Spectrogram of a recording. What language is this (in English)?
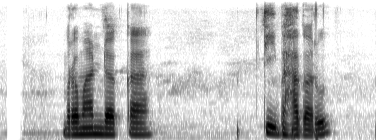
Nepali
